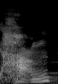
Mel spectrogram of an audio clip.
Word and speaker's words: 行: But yes, that is the word you would use for rows in a spreadsheet, hang.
